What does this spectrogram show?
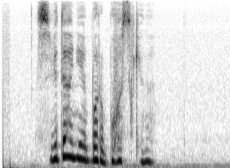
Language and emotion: Russian, positive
